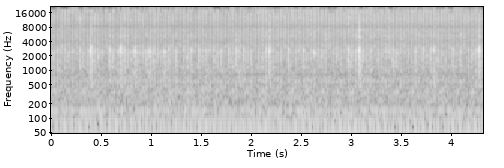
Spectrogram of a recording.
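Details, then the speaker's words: Hyundai Terracan 2.5 diesel D4BH after swapping injectors onto a new cylinder head: rough idle with sharp metallic knock about three times a second; loosening the fourth injector's line stops it, confirming injector 4 knocks. "Вот походу форсунка, и я знаю, какая. Это четвёртая."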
